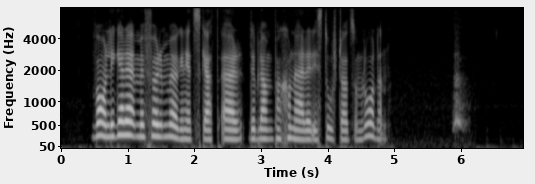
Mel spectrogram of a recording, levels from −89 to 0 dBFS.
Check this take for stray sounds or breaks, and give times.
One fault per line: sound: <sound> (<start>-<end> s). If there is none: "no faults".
sound: bark (5.9-6.2 s)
